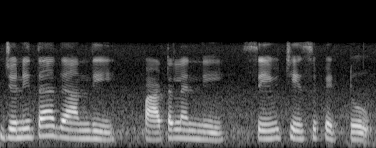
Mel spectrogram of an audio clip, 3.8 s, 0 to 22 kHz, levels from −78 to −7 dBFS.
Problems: constant background noise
